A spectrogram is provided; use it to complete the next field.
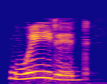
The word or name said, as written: weeded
